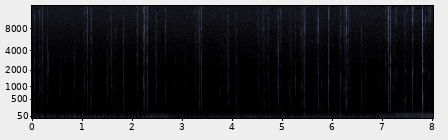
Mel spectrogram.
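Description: A small printed cardboard box of facial sheet masks, held close to the microphone, is tapped and scratched with long painted nails. The result is a quiet, irregular stream of quick, dry clicks and light scratching over a low, steady rumble.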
